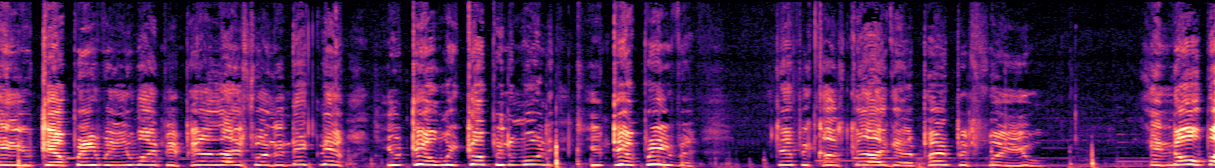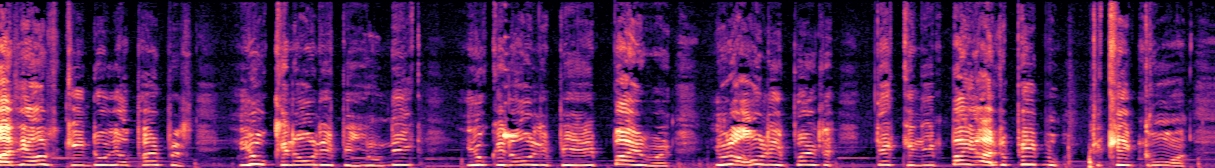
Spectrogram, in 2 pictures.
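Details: Man with cerebral palsy speaking with slurred speech that is hard to understand: dysarthria due to cerebral palsy.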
